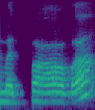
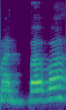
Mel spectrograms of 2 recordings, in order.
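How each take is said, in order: First: The vowel after bh is long. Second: The vowel after bh is short. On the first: The speaker calls it right. "ದೀರ್ಘಗಳು" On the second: The speaker calls it wrong. "ಮದ್ಭವ ಇಲ್ಲ"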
